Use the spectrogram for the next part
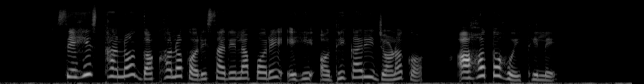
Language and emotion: Odia, neutral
